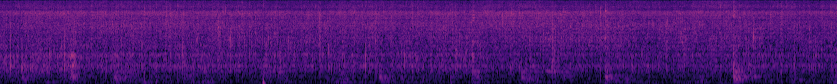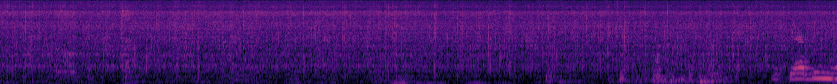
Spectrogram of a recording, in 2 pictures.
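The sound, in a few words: drumstick and potato frying in a pan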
